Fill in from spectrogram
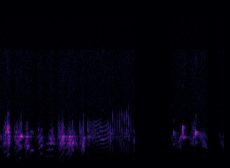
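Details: Swallow giving a quick burst of high, squeaky chirps that runs into a dry buzzy rattle, falls silent briefly, then resumes with a few more bright chirps.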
